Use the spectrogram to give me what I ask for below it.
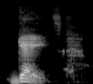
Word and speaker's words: Gaetz: Liz Cheney, and then Matt Gaetz, Gates, or whatever the fuck his name is. How do you say it? Gates.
